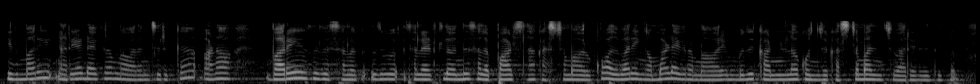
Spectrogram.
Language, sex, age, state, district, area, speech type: Tamil, female, 30-45, Tamil Nadu, Ariyalur, rural, spontaneous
